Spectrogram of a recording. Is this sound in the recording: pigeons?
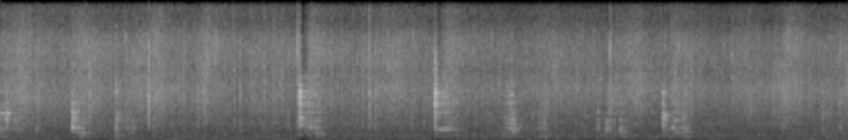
no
